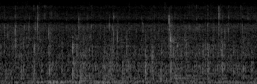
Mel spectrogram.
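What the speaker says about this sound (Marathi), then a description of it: "आता एकदा पलटी करून घेऊयात आणि दुसऱ्या साईडने पण छान मस्त तळून घेऊयात" Sabudana vada deep-frying in oil over a high flame, a quiet, even bubbling crackle with small pops scattered throughout.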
